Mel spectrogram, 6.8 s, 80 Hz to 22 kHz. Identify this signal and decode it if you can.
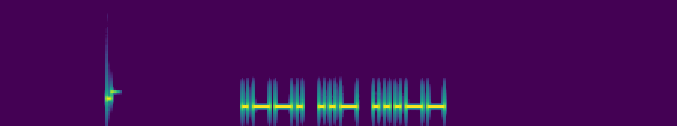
Morse code, heard as a keyed tone, about 22 wpm, 700 Hz. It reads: PU3
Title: Callsign Prefixes for Top 100 DXCC - 22wpm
